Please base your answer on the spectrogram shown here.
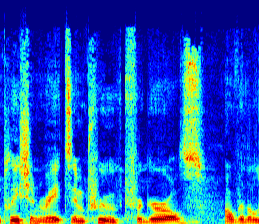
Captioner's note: speaking French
